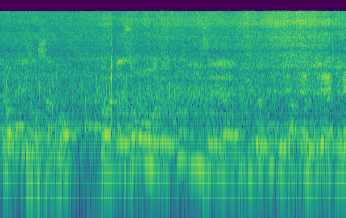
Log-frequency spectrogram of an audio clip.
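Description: Men's voices talking, with no clear words.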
